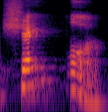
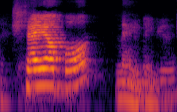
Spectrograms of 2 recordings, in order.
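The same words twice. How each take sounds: First: شیطان said shaitan with a clean ط; teacher models the right شیطان; correct shaitan. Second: شیطان said as shaipor, the mistaken way; teacher shows the wrong شیطان; wrong shaitan. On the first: Teacher correcting the student's pronunciation. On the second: Teacher demonstrating the student's wrong pronunciation. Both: Shown as a demonstration.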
